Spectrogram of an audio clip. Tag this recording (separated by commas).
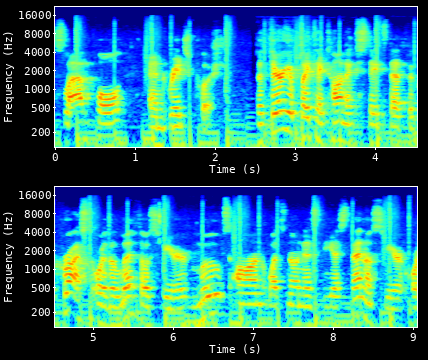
Music, Speech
